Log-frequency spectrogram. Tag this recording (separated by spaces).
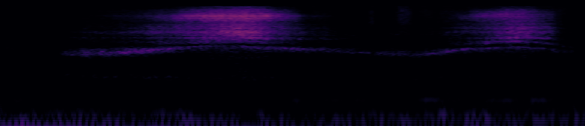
gust wind windy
